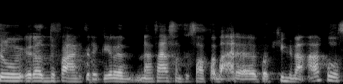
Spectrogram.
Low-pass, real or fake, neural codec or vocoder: 10.8 kHz; fake; codec, 44.1 kHz, 2.6 kbps, SNAC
